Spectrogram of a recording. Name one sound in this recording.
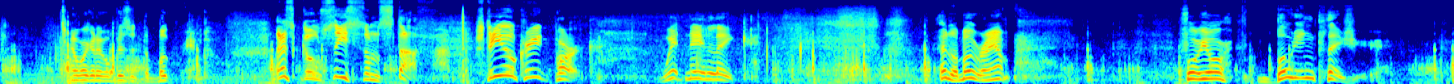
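A middle-aged man talks calmly and close up, outdoors.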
